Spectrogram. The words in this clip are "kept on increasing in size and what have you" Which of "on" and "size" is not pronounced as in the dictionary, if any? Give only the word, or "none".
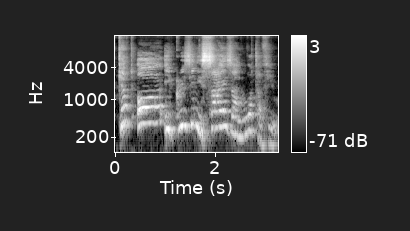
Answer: on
